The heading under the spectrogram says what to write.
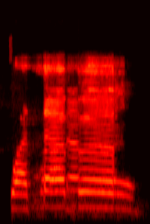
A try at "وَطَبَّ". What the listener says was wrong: تب نہیں ہے جی، یہ ہے وَطَبَّ. شدید کی شدت کو برقرار رکھنا ہے ہم نے اس میں. وَطَبَّ سے وَطَبَّ.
